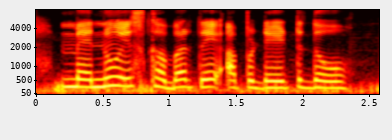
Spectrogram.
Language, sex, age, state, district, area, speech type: Punjabi, female, 18-30, Punjab, Tarn Taran, urban, read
